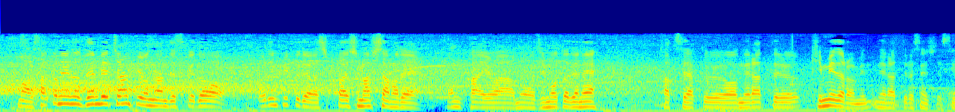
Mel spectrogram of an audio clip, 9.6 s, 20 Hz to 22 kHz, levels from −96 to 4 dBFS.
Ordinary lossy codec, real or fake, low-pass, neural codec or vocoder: none; real; 7.2 kHz; none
